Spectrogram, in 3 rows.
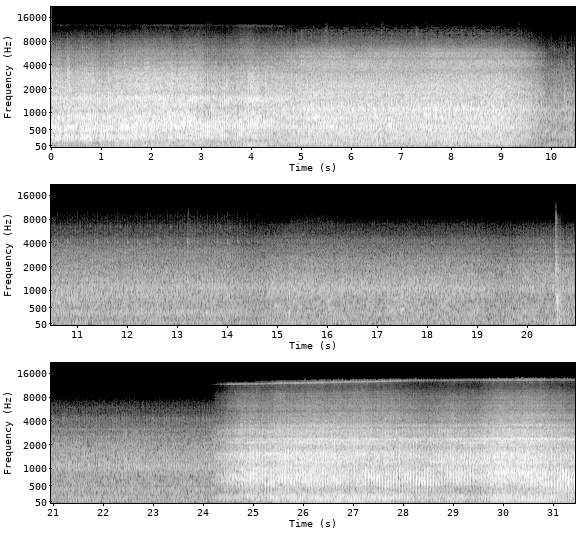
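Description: Low-flying rescue helicopters, loud and close. For about the first ten seconds a helicopter's rotor and turbine noise fills the air, then it suddenly drops to a much quieter steady background with a couple of faint clicks. After about 24 seconds the orange MD Explorer emergency-doctor helicopter is loud again as it hovers just off the ground, with a high, thin turbine whine over the rotor noise.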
